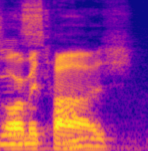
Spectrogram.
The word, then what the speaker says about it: Armitage: Armitage. Armitage. What a stupid name. – That's how it should be pronounced. They just say it wrong in the movie.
